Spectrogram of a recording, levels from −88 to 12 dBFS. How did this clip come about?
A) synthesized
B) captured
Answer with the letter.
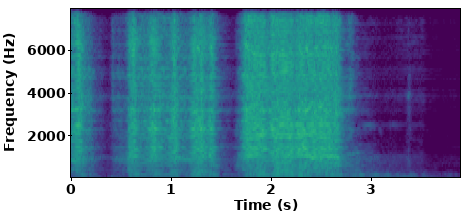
A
